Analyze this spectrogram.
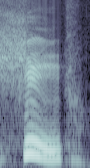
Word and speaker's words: Xi: and yet they have a president whose name is she who's a he and pronounce his name XI now if that ain't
